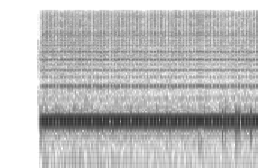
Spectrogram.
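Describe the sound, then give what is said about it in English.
After a brief moment of silence, a phone's outgoing ringing tone starts: one steady, loud electronic hum that holds unbroken to the end, with no voices. “He just never answers the phone.”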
